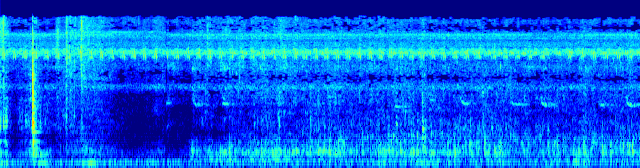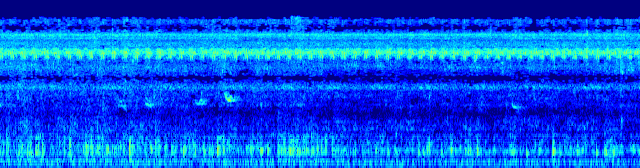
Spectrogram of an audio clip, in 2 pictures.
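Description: Crickets chirping in a steady night chorus, with one sharp click just after the start and faint low handling noise underneath.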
